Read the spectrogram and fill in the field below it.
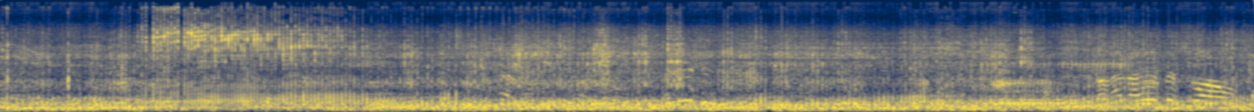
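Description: Motorcycles on a motocross trail roar past, a loud continuous engine rumble with rising revs close by, while someone speaks over the noise.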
